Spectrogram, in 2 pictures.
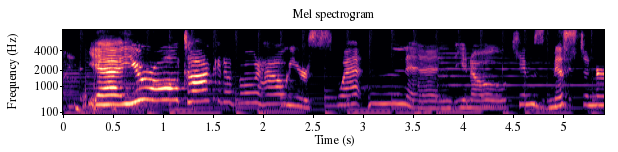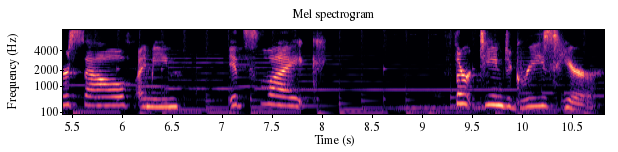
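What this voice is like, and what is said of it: Canadian accent. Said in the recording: “she has an adorable accent ... Listen to her Canadian accent, it's just so freaking cute”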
